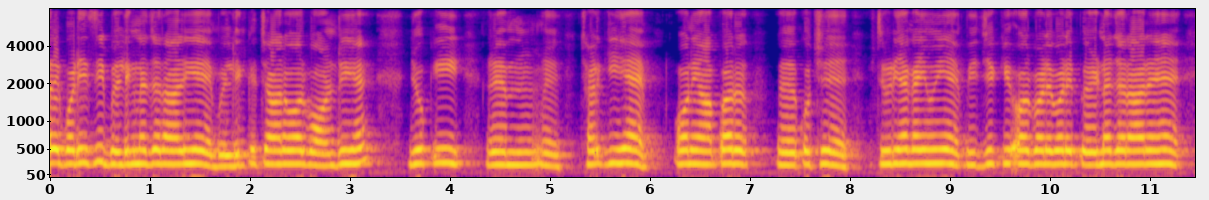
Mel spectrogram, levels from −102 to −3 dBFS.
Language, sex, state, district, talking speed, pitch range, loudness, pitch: Hindi, female, Uttarakhand, Tehri Garhwal, 205 wpm, 230-245 Hz, -12 LUFS, 240 Hz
